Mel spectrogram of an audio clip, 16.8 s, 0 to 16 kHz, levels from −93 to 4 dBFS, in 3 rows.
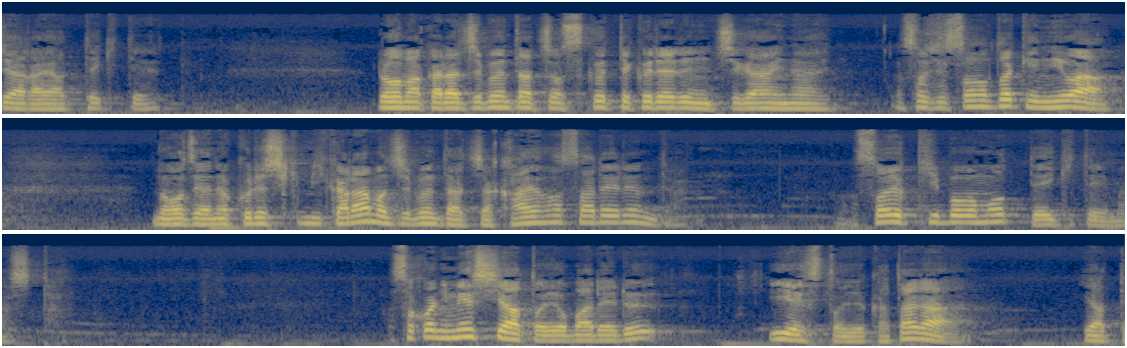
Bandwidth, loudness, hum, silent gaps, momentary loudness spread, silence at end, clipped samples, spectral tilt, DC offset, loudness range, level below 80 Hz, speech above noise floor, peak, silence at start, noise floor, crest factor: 11.5 kHz; -20 LUFS; none; none; 13 LU; 0.05 s; under 0.1%; -4.5 dB/octave; under 0.1%; 6 LU; -50 dBFS; 34 dB; 0 dBFS; 0 s; -54 dBFS; 20 dB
